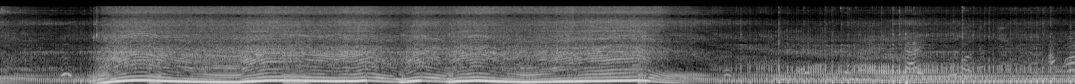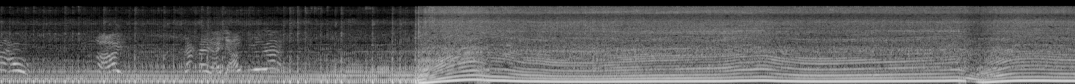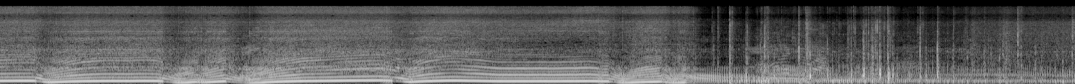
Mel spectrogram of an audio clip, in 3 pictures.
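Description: GZ4350 two-stroke petrol chainsaw cutting into a tree trunk, its engine revving up and sagging again and again as the chain bites. For several seconds in the middle it runs at a lower, steadier speed between cuts, and it drops back near the end.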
